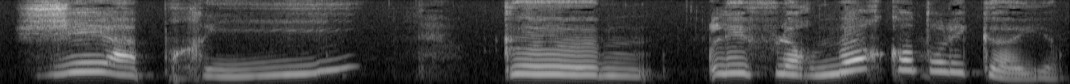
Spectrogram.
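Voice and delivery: put-on high, slow, dreamy child voice; thoughtful little girl. A narrator's reading. Heidi telling the governess what she learned, slow and high. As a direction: recall the mountains slowly and fondly. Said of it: "Heidi réfléchit avant de répondre".

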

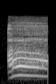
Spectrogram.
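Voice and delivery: high, loud despairing sigh. Acted. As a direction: sigh out heavily. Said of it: "poussa un long soupir".

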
